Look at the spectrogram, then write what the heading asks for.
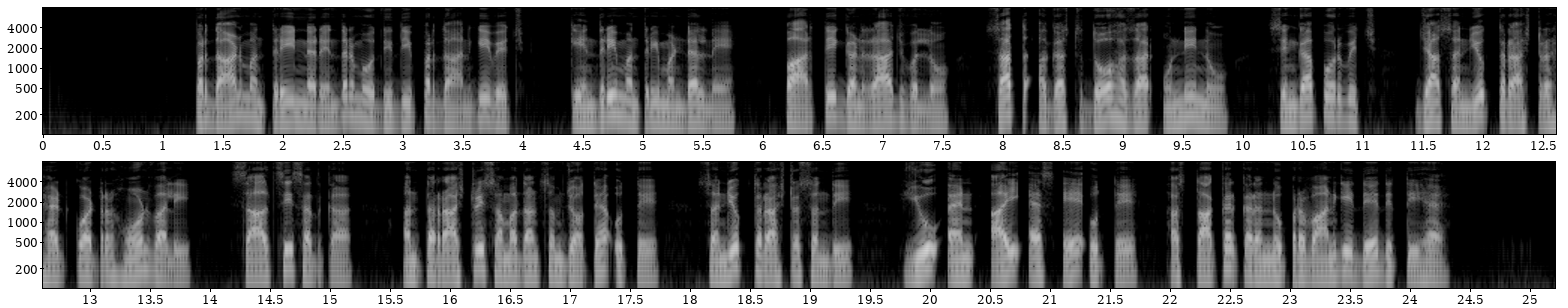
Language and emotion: Punjabi, neutral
